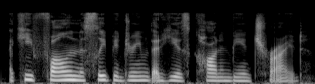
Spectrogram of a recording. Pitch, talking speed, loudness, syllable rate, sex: 180 Hz, 245 wpm, -19 LUFS, 5.5 syllables/s, female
